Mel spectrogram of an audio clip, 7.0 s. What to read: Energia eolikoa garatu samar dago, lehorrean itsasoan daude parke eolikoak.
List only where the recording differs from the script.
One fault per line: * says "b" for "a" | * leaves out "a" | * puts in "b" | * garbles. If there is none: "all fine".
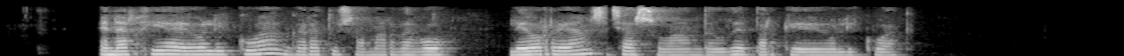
all fine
